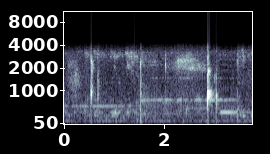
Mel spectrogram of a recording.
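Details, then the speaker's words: Baby girl, apparently 10 weeks old, with a small rash on her chest, has hiccups: several small, sharp hiccup sounds at irregular intervals with faint tones and voices in a quiet room. "ed you got the hiccups huh hi I"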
